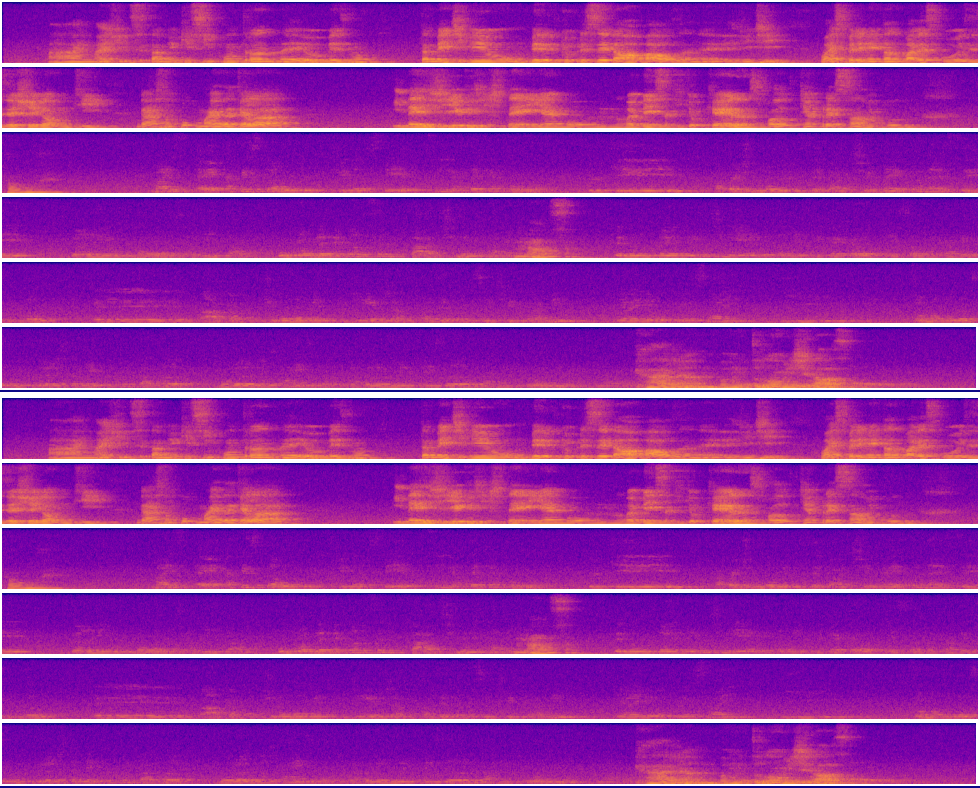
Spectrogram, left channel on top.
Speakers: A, on the left; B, on the left.
A: Ah, imagino, você tá meio que se encontrando, né? Eu mesmo também tive um um período que eu precisei dar uma pausa, né? A gente vai experimentando várias coisas e aí chega um que gasta um pouco mais daquela energia que a gente tem, é bom, não é bem isso aqui que eu quero, né? Você falou que tinha pressão e tudo. Então,
B: Mas é, a questão financeira, assim, até que é boa, porque a partir do momento que você bate a meta, né, você ganha um bônus ali e tal. O problema é quando você não bate, né? <laughs> Aí
A: nossa,
B: você não ganha nem o dinheiro e também fica aquela pressão na cabeça. Então, eh, acabou, chegou um momento que o dinheiro já não fazia tanto sentido para mim, e aí eu, eu saí. E foi uma mudança muito grande também, porque eu estava morando em outro país, eu estava trabalhando numa empresa na Lituânia, na,
A: caramba,
B: na
A: muito
B: Euro,
A: longe,
B: no norte
A: nossa.
B: da Europa.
